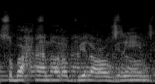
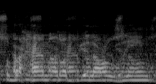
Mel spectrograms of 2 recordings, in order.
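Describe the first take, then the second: The two takes are said the same way.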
